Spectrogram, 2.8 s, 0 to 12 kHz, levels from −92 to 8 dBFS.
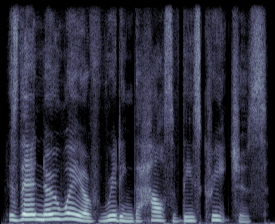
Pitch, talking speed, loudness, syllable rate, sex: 220 Hz, 240 wpm, -19 LUFS, 6.6 syllables/s, female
